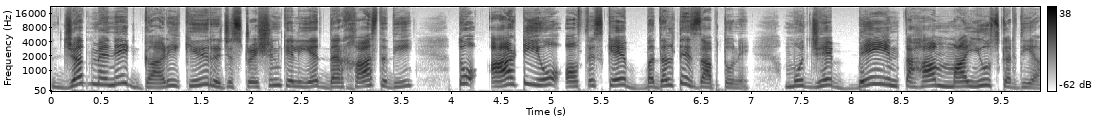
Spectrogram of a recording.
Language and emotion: Urdu, angry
